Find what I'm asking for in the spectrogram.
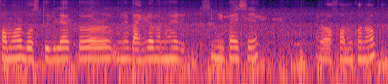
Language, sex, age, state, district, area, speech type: Assamese, female, 45-60, Assam, Jorhat, urban, spontaneous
